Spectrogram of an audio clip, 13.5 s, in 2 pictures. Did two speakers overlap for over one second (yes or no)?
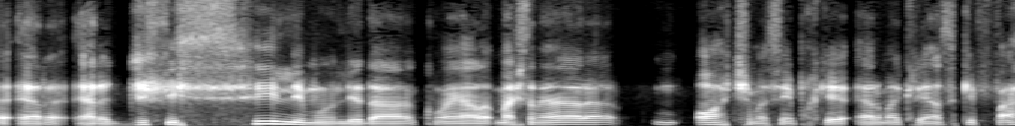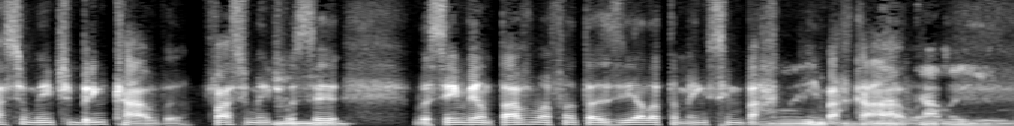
yes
